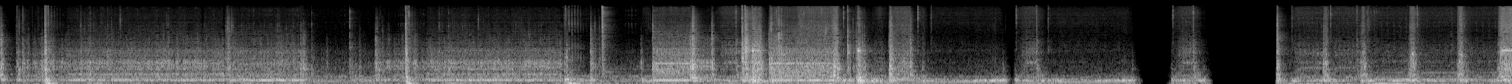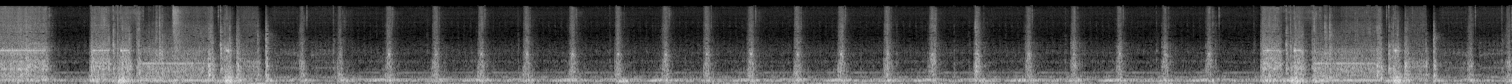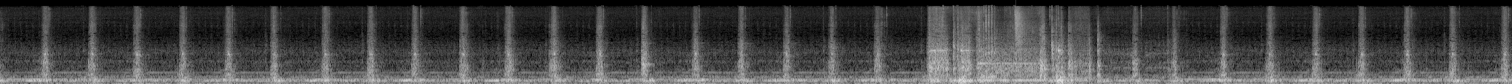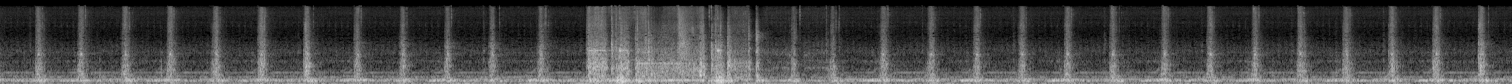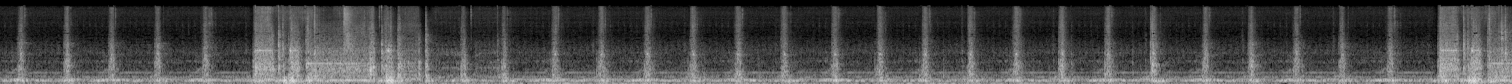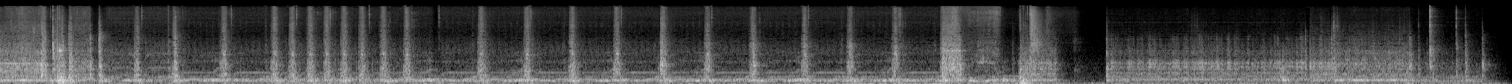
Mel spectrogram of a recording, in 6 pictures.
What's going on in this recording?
Inkjet printer: Print multiple pages.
